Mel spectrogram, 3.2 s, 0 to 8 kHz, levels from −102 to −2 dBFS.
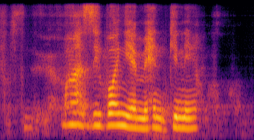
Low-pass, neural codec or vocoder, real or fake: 7.2 kHz; codec, 16 kHz in and 24 kHz out, 0.6 kbps, FocalCodec, streaming, 4096 codes; fake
